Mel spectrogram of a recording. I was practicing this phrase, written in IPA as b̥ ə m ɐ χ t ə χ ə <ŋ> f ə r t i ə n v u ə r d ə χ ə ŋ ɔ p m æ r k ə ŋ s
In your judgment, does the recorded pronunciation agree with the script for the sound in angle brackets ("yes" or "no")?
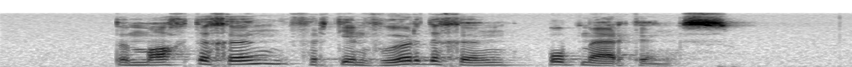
yes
